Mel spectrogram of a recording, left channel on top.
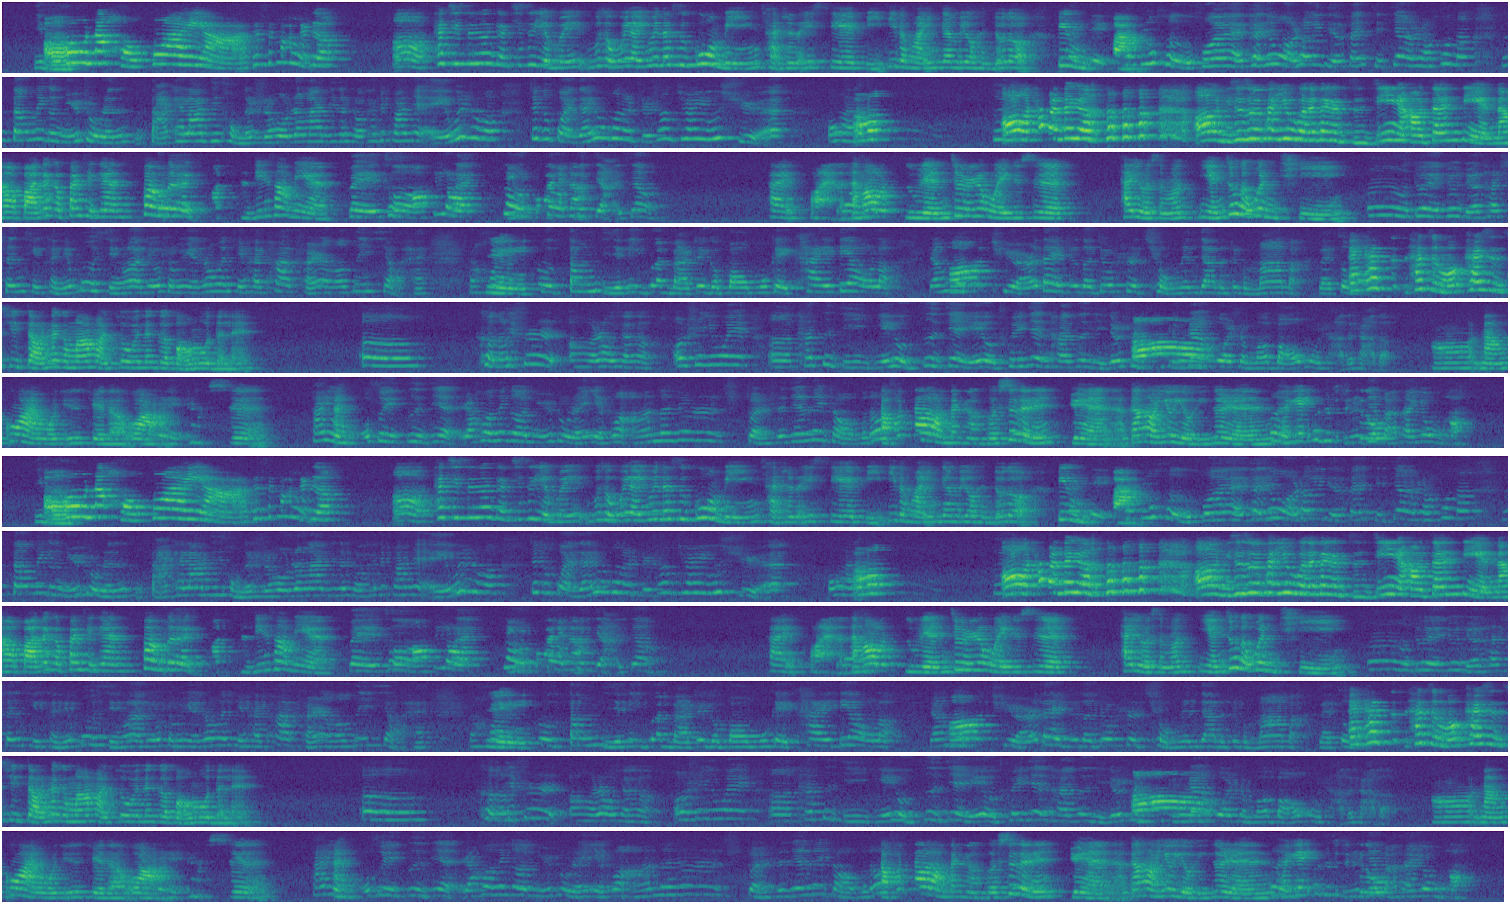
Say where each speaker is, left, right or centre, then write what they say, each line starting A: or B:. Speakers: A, on the left; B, in the centre.
A: 你知
B: 哦，那好坏呀！他是把那个，
A: 道吗？
B: 哦，他其实那个其实也没无所谓的，因为那是过敏产生的一些鼻涕的话，应该没有很多的病毒吧？
A: 对，她就很坏，她就往上面挤了番茄酱。然后呢，嗯当那个女主人打开垃圾桶的时候，扔垃圾的时候，她就发现，哎，为什么这个管家用过的纸上居然有血？哇塞，
B: 哦
A: 对
B: 哦，他把那个 <laughs> 哦，你是说他用过的那个纸巾，然后沾点，然后把那个番茄酱放在那个纸巾上面？
A: 对，没错，就来造造这个假象，
B: 哦，太坏了，太坏了！
A: 坏。
B: 然后主人就认为就是他有什么严重的问题，
A: 嗯，对，就觉得他身体肯定不行了，就有什么严重问题，还怕传染到自己小孩，然后呢，
B: 对，
A: 就当机立断把这个保姆给开掉了，然后呢，
B: 哦，
A: 取而代之的就是穷人家的这个妈妈来做保姆。
B: 哎，他怎他怎么开始去找那个妈妈做那个保姆的嘞？
A: 呃，可能是哦，
B: 就是
A: 让我想想，哦，是因为呃，他自己也有自荐，也有推荐他自己，就是之前干过什么保姆啥的啥的，
B: 哦哦，难怪我就是觉得哇，
A: 对。
B: 真的是。
A: 他有毛遂自荐，
B: 哎，
A: 然后那个女主人也说啊，那就是短时间内找不到合
B: 找不到那个合适的人选，
A: 对
B: 刚好又有一个人他愿意做这个东
A: 对，然后就直接把它用了。
B: 作，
